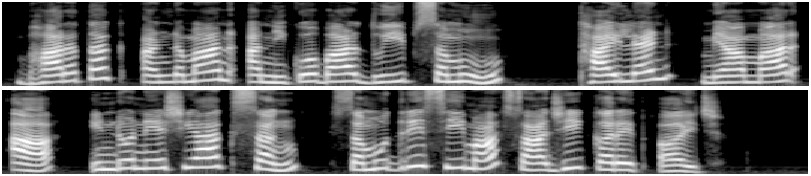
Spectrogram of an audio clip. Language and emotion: Maithili, neutral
